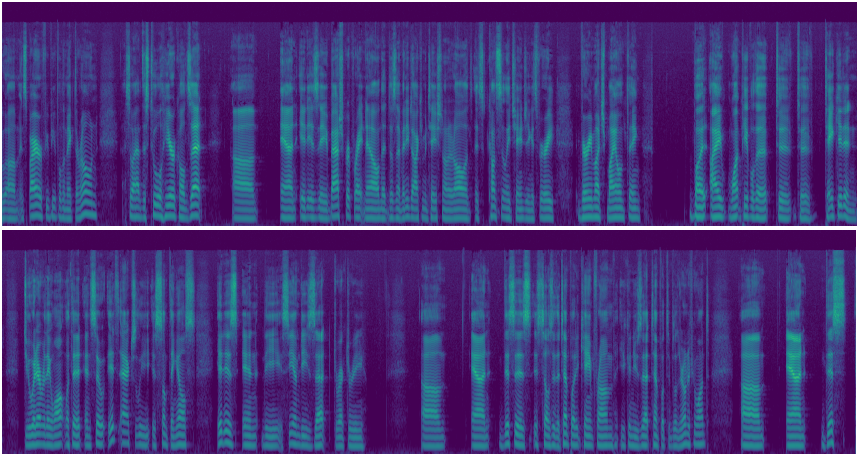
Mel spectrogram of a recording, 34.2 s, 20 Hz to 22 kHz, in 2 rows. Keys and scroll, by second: 1.2-2.1 typing, 3.7-7.7 typing, 6.5 ctrl+[, 6.6 ctrl+j, 8.7-10.9 typing, 13.0 ctrl+[, 13.0 ctrl+j, 13.5-16.5 typing, 14.2 ctrl+[, 15.6 ctrl+[, 17.0 ctrl+[, 17.3 ctrl+j, 18.3 shift+z, 18.5 shift+z, 19.4 alt+Tab, 23.5-25.1 typing.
